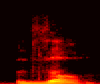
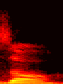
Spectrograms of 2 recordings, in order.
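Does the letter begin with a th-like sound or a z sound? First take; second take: th-like; z. First: It starts with a th-like sound, tongue out. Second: It starts with a z sound. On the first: The speaker calls it right. "lidah kita keluarkan dulu" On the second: The speaker calls it wrong. "selama ini kita bacanya zo ya"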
